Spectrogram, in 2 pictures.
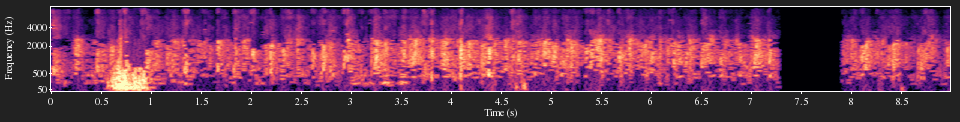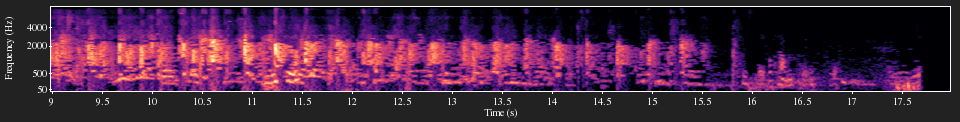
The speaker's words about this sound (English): So please come on up, everybody, so we can really give you a great round of applause.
